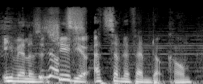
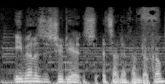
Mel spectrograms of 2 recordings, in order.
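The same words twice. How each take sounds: First: The address is said at a slower pace. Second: The address is said at a quicker pace.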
